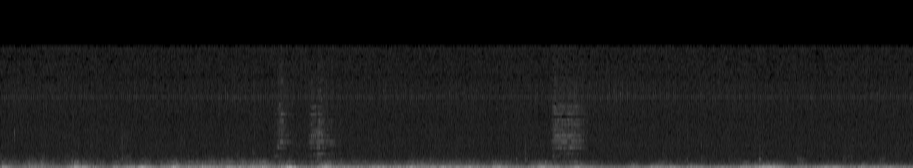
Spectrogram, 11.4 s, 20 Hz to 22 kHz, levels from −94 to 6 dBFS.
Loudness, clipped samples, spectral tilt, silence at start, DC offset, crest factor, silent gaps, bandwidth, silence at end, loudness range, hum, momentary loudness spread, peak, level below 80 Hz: -46 LUFS; under 0.1%; -7.5 dB/octave; 0 s; 0.3%; 20 dB; none; 16 kHz; 0 s; 5 LU; none; 11 LU; -24 dBFS; -50 dBFS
